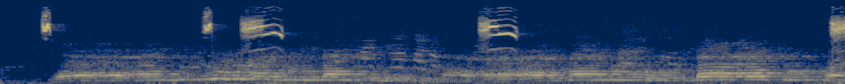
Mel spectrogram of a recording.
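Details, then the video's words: Excited wild sogon woodpecker calling out to a rival: several short high harsh notes and down-slurred calls scattered over a steady droning musical tone. "Sogon emosi cari lawan"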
